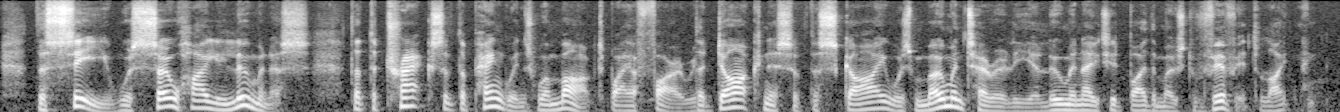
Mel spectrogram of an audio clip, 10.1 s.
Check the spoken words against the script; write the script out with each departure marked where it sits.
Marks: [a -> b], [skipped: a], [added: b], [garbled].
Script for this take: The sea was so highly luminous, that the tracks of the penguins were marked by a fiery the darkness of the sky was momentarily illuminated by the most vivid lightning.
The sea was so highly luminous, that the tracks of the penguins were marked by a fiery the darkness of the sky was momentarily illuminated by the most vivid lightning.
